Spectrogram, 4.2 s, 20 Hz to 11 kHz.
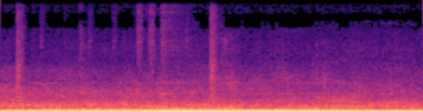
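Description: Infiniti G37 sedan's V6 engine idling: a steady, loud, low drone.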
